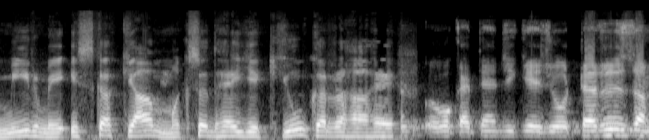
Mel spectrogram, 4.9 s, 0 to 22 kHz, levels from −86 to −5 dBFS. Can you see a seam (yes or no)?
yes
